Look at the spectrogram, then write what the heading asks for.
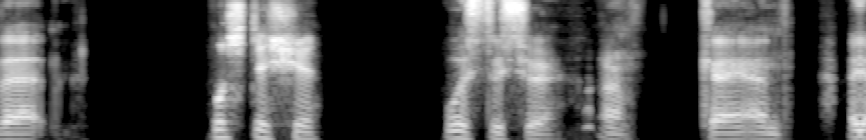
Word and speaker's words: Worcestershire: Now, I used to live in New Hampshire, and they used to say Worcestershire sauce. How do you say that? Worcestershire.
